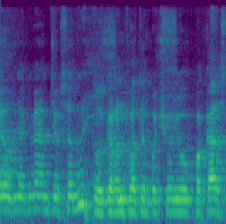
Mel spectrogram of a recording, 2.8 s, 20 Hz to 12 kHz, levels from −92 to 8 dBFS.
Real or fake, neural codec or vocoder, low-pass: real; none; 10.8 kHz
